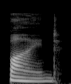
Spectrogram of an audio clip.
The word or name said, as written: bind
